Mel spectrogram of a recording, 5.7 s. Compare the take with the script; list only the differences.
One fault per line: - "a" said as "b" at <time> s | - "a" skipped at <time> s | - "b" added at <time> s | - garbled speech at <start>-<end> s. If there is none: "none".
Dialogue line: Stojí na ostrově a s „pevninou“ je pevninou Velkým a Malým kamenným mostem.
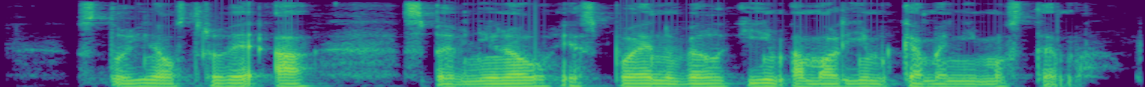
- "pevninou" said as "spojen" at 2.9 s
